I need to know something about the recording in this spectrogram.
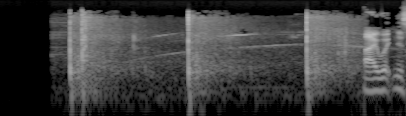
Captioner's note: gunshots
